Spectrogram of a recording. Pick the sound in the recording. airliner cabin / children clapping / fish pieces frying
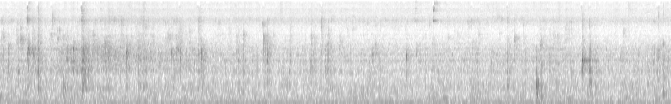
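fish pieces frying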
